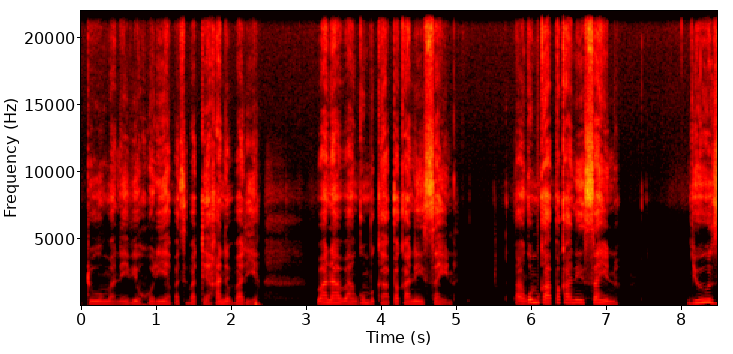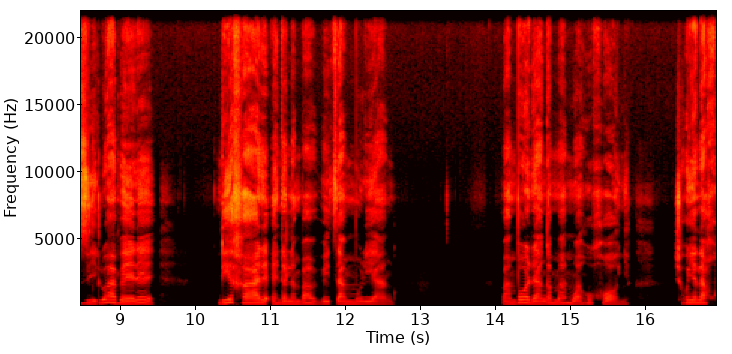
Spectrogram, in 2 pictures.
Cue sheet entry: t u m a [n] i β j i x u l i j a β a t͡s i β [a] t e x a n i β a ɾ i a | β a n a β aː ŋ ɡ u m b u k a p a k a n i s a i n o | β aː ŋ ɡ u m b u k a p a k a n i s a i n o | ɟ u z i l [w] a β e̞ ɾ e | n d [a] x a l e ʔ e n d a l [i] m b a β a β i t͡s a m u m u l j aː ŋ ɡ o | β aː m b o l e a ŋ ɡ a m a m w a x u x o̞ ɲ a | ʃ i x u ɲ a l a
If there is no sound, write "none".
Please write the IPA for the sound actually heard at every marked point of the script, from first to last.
n, a, w, i, a

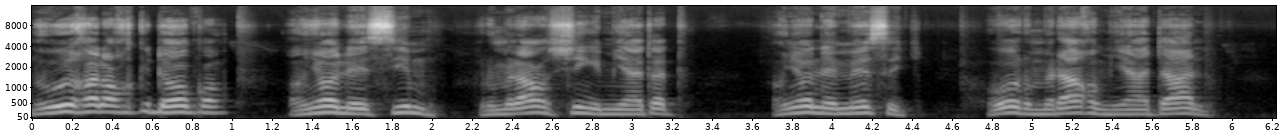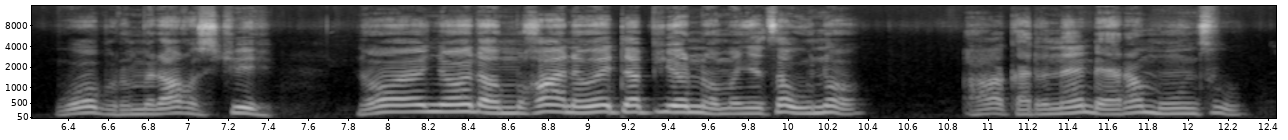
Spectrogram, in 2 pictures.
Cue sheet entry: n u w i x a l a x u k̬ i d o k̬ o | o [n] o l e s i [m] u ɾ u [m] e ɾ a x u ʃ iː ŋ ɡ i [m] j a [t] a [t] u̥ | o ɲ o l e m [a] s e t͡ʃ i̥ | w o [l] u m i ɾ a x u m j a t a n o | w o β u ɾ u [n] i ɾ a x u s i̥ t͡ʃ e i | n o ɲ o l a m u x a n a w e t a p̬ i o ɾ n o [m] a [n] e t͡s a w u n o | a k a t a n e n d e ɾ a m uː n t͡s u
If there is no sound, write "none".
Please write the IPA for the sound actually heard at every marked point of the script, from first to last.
ɲ, m, m, m, t, t, e, ɾ, m, m, ɲ

